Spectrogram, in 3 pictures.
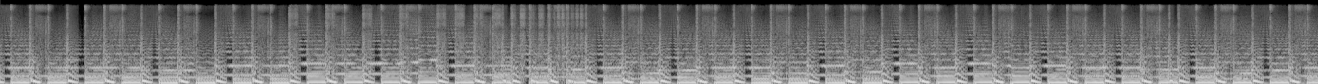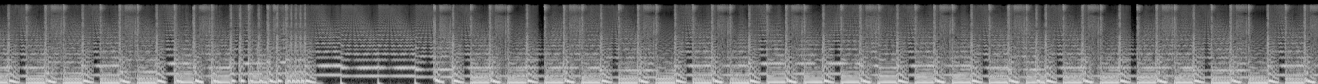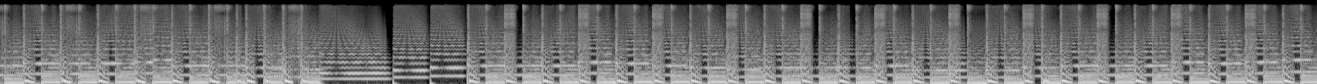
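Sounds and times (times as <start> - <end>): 
8-bit style music: 0.0 - 39.5.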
